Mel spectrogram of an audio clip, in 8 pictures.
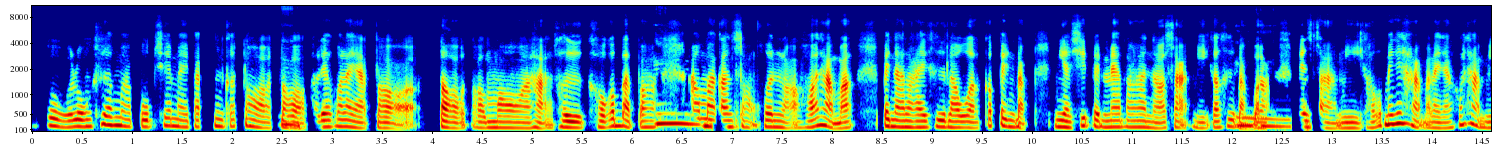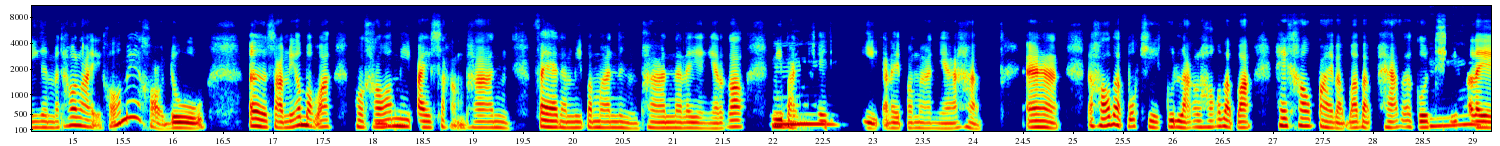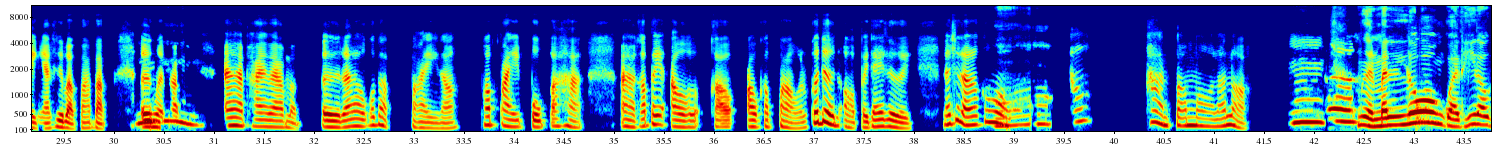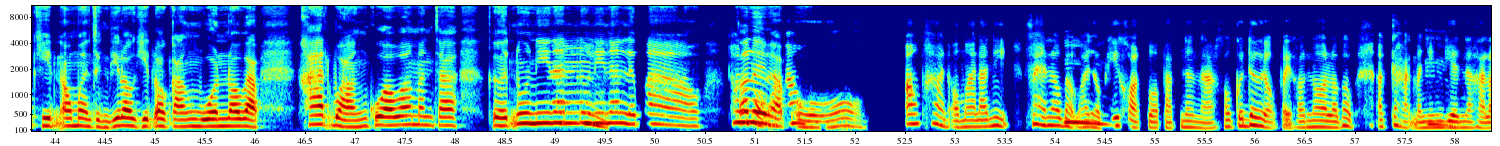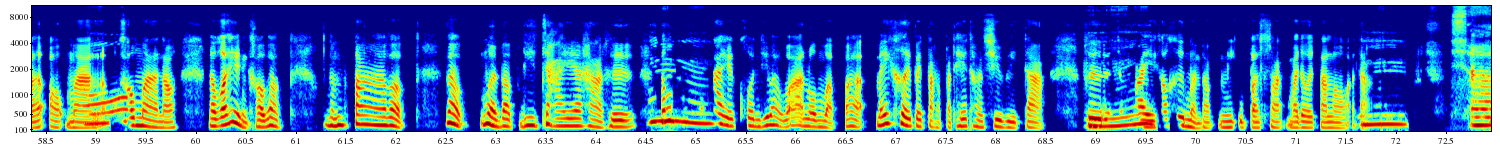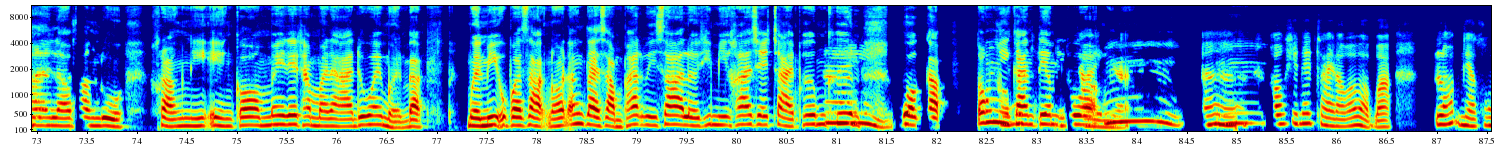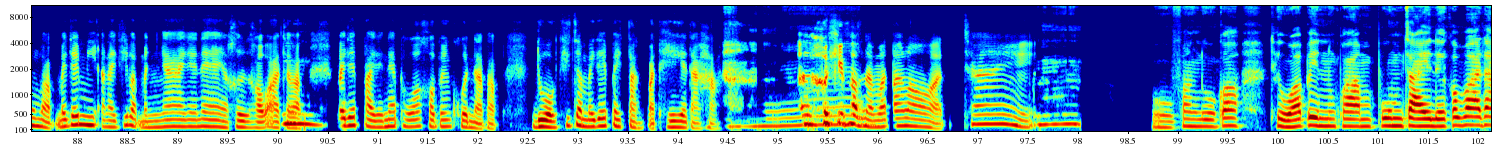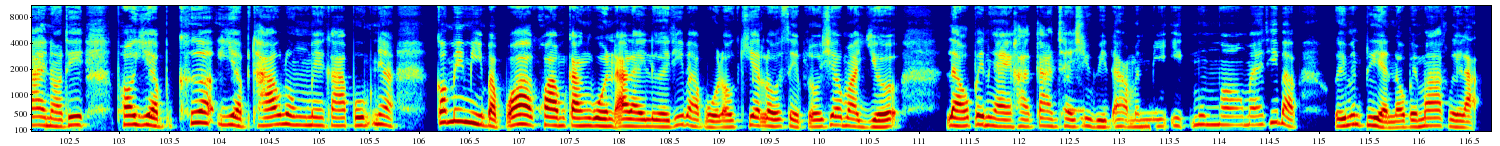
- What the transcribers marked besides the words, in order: in English: "Good luck"; in English: "Have a good trip"
- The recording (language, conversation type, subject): Thai, podcast, การเดินทางครั้งไหนที่ทำให้คุณมองโลกเปลี่ยนไปบ้าง?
